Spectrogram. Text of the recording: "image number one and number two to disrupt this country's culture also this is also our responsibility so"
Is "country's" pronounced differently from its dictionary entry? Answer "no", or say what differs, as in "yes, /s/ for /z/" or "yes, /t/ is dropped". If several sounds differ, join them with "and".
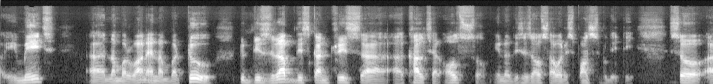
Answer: no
